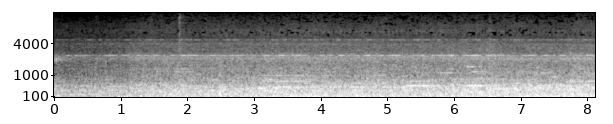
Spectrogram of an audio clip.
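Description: Steady mechanical rumble and hiss of a moving escalator, heard while riding it through a shopping mall's background noise, with a faint high steady tone.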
